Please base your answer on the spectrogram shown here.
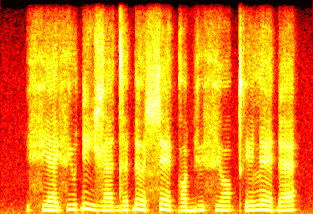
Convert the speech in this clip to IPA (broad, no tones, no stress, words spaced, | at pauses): fʲæfʲu ɗiɣædə ɗə ɬɛɡɒbʲu fʲɔkʼɪ lɛɗæ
